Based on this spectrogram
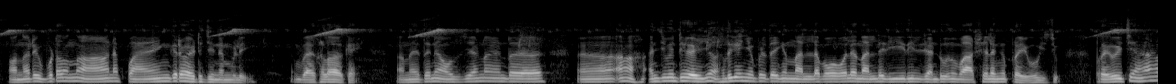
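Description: A man talks in a normal speaking voice at a medium pitch. His intonation stays fairly even. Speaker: travel vlogger. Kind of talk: vlog narration and interview.

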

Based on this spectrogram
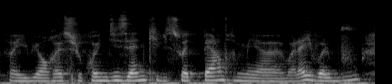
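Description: A woman speaks with a dark, mellow tone at a fairly low pitch. Her voice is somewhat breathy. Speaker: vlogger. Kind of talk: casual vlog chat. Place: home room. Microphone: phone near.

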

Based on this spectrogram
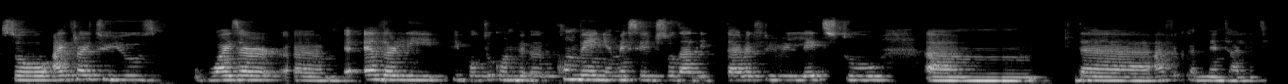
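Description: A woman with a medium-pitched voice speaks at a very slow pace in a monotone, flat intonation. There is audible room echo. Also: quiet background. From Ethiopia, Addis Ababa; Ethiopia. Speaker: cartoonist; interviewee. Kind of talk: interview. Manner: halting, many fillers. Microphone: video call.

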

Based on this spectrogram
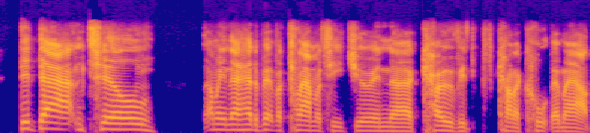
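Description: Over a quiet background and in a dry sound with no echo, a man with an English accent speaks very fast in a bright, sharp tone with ordinary pitch variation. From England. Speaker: tech sales director. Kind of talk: interview. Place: office. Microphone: headset.

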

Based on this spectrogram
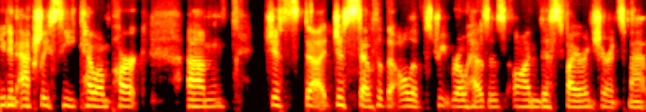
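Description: A woman's unremarkable speaking voice at a moderate pace, with a dry, close sound and no echo. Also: medium pitch for a woman, fairly even intonation. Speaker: museum curator. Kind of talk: public lecture presentation.

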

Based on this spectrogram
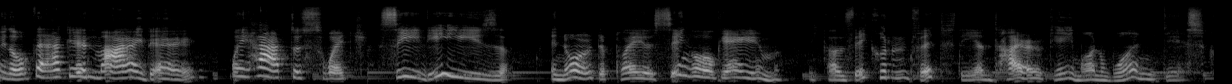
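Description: A woman speaks in a put-on character voice, pitched high and swinging very widely up and down. Her pace is very slow. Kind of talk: casual livestream talk to chat. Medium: role play.

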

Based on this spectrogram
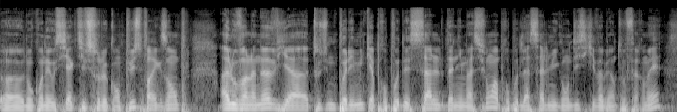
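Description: Speaking very fast, a man with a dark, mellow tone uses ordinary pitch variation. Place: hall. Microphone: handheld.

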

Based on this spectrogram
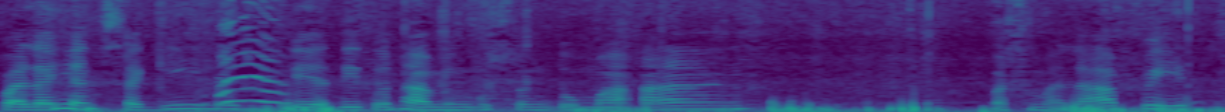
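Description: A woman at a very slow pace, her pitch swinging very widely, with noticeable background noise. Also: medium pitch for a woman. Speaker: family vlogger. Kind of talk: casual walking vlog narration. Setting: outdoors.

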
